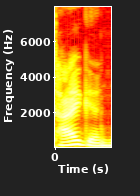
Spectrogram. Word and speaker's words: Teigen: No, well, actually, her real name's Teigen. It's pronounced Teigen, Chrissy Teigen.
